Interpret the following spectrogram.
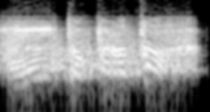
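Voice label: Korean player friendly fire mood low, speech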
